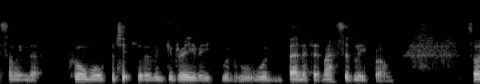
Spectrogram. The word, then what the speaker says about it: Godrevy: I was going to ask you how you pronounce that Godrevy? Is that the beach? Godrevy. Godrevy. Godrevy.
